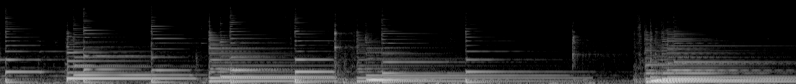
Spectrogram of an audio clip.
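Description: Background music on acoustic guitar: single picked notes, each ringing and fading, with a fuller strummed chord about six and a half seconds in.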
